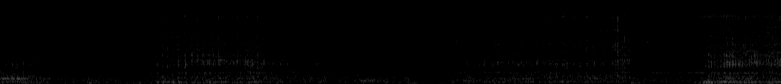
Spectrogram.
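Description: Long nails slowly scratch along the ridges of a white rubber flip-flop sole held bottom-up and tilted. Three bursts of bright, hissy scraping rise and fall with quieter pauses between them.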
